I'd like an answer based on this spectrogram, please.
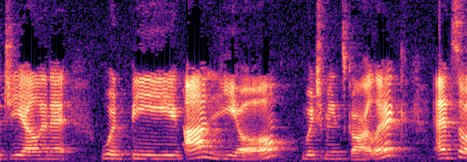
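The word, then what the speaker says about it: aglio: in it would be anjio which means garlic and so i would break it up phonetically as al ye o so aliyo if you say it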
